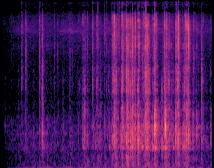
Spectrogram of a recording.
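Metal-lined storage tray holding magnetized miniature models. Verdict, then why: Tight. Stackable gem display trays lined with galvanized sheet metal, holding magnetized miniature models, are shaken as a shake test, producing a quiet, irregular clicking rattle that grows louder and busier in the second half. It takes a lot of force to shake the models loose and only top-heavy metal models shift, so the trays hold plastic models securely for transport.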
